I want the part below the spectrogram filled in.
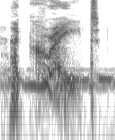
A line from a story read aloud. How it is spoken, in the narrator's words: he croaked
